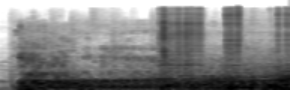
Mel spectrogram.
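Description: End-card logo sound effect. A loud roar cuts in abruptly just after the start and keeps building, with two short bursts of hiss in the second half.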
